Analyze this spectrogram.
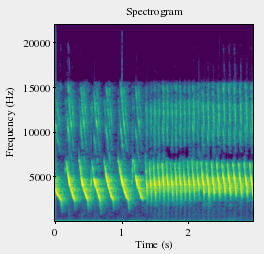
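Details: Canary song for teaching young canaries to sing: several sharp, steeply falling 'wit' notes, then a sustained rapid high trill to the end.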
